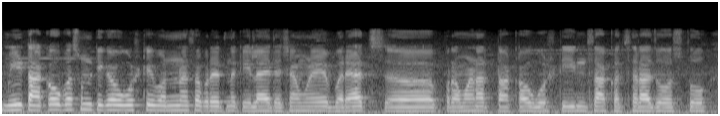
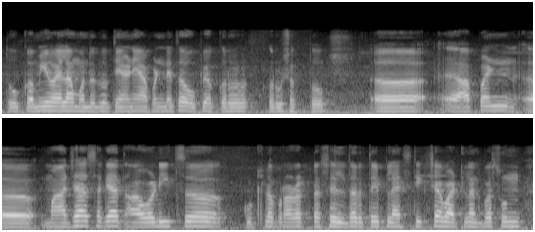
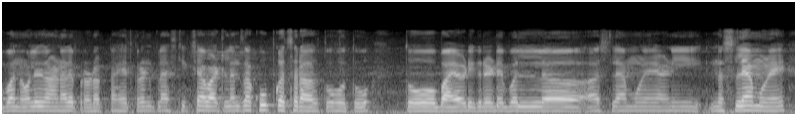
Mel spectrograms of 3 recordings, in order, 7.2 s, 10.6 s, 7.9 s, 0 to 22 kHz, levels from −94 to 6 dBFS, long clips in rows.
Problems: none marked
